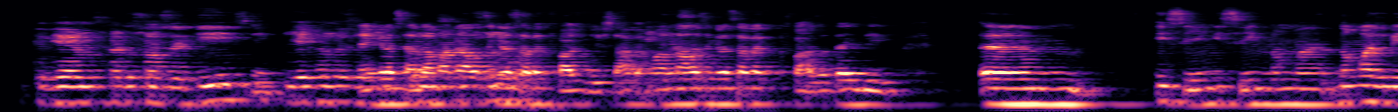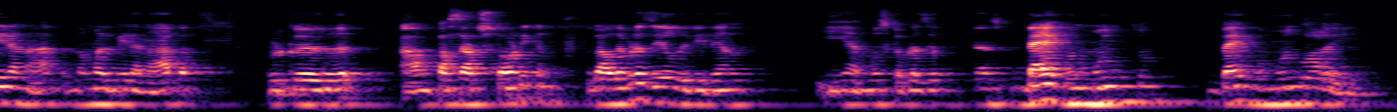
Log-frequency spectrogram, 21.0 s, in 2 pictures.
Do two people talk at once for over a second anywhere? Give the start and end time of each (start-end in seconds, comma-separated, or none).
2.7-4.0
